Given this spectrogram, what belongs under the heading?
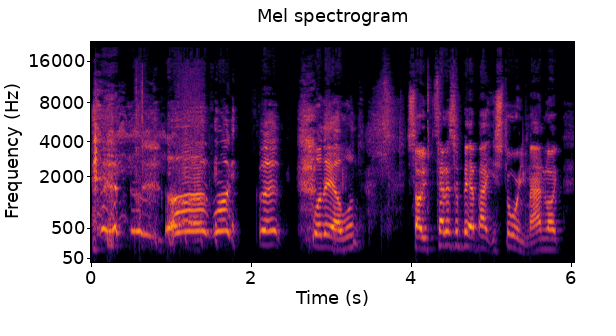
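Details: Adult male speech, possibly two speakers; Ordinary conversational speech.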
